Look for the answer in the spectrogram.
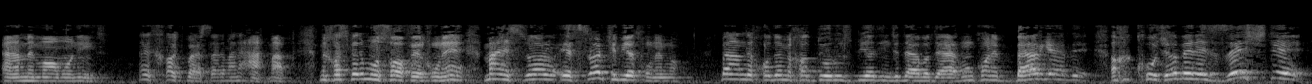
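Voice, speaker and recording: A middle-aged family father in a comedy film, high-pitched and endlessly polite. He gushes and coaxes. The sound is muffled and lo-fi with a faint hiss. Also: a bit bright. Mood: coaxing. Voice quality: effusive, fussy politeness.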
